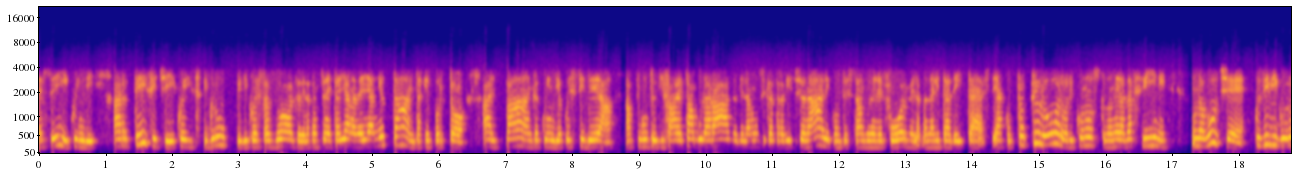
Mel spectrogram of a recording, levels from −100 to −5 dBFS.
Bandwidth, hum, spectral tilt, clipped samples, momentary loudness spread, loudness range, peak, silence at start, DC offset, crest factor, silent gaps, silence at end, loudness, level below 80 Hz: 4.5 kHz; none; -6.5 dB/octave; under 0.1%; 5 LU; 1 LU; -4 dBFS; 0 s; under 0.1%; 16 dB; none; 0 s; -20 LUFS; -72 dBFS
